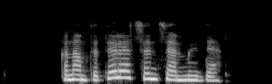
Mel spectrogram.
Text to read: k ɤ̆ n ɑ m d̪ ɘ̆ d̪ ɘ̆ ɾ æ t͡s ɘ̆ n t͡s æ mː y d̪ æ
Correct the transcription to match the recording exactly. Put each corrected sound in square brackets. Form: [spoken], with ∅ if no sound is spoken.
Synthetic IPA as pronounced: k ɤ̆ n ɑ m [t̪] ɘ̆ [t̪] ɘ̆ ɾ æ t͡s ɘ̆ n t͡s æ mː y d̪ æ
